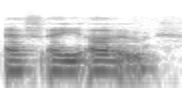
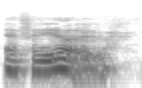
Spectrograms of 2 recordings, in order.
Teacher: notice that there's more emphasis on the o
